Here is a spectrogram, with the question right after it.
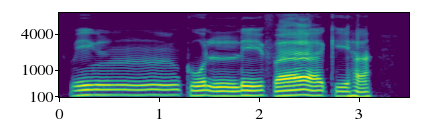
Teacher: samarkan nunnya kepada huruf kaf, minku langsung kepada makhraj huruf kaf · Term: ikhfa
